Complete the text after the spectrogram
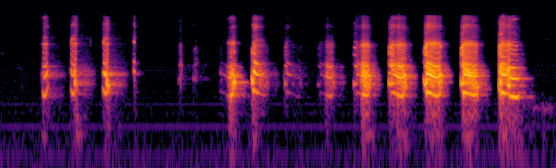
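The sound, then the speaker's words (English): A person imitates a turkey hen with a string of about fifteen sharp, raspy yelps, starting in short bursts and building into a louder, faster, more excited run near the end. “And by combining those two, all of a sudden you've got a hen that goes from one level of excitement to a whole different gear.”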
